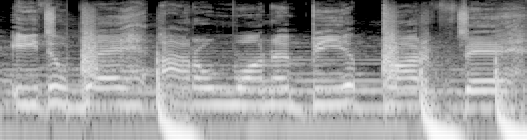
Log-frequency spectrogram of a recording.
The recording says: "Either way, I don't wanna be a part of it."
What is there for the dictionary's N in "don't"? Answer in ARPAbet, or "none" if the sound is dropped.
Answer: N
